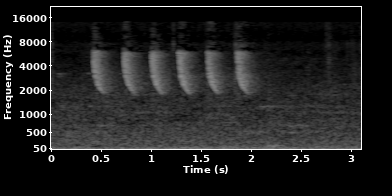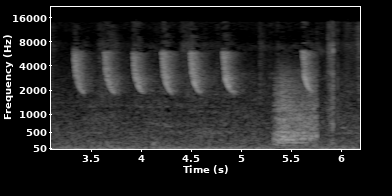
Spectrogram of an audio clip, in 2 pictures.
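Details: Birds in a small food forest garden; one repeats sharp downward-sweeping chip notes in two bursts of about six, evenly spaced, over faint background noise and a brief rustle.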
